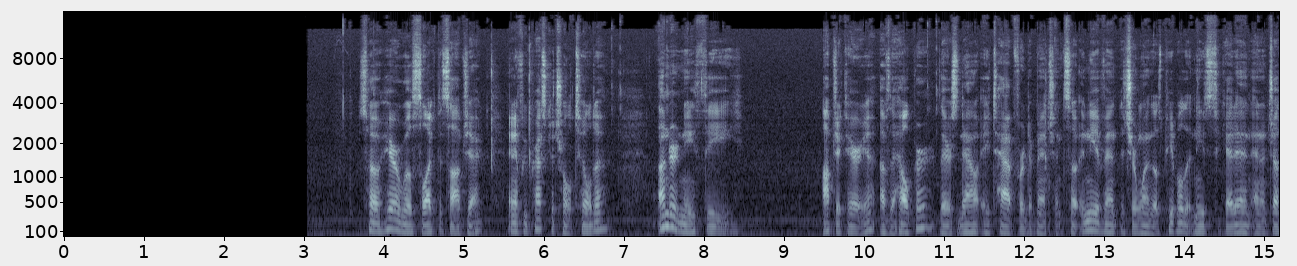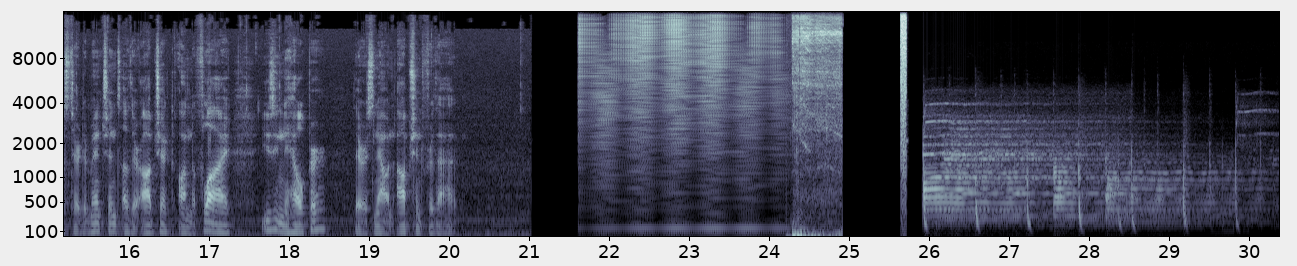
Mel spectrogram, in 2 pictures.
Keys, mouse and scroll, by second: 5.3 ctrl+Num_Lock, 5.3-5.6 scroll up 1, 5.6 ctrl+`, 6.8 click, 10.8 click, 12.4-15.1 shift+drag, 15.1 right click, 15.6-17.2 drag, 17.2 right click, 17.8-19.3 drag, 19.3 right click, 29.9 middle click.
